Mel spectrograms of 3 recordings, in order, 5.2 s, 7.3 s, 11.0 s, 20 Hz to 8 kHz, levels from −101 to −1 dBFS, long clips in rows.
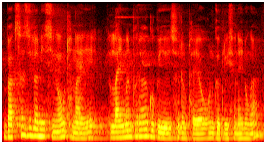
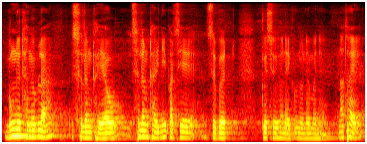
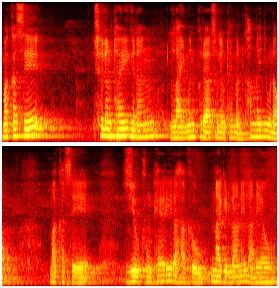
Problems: none marked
